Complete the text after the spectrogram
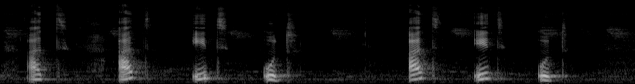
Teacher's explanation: تا پڑھتے ہوئے ہم تھوڑی سی سانس کی آواز لے کر آتے ہیں، اسے کہتے ہیں ہمس کرنا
